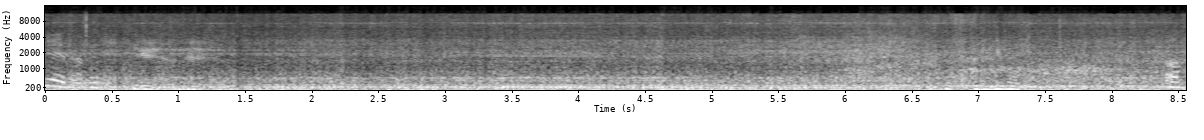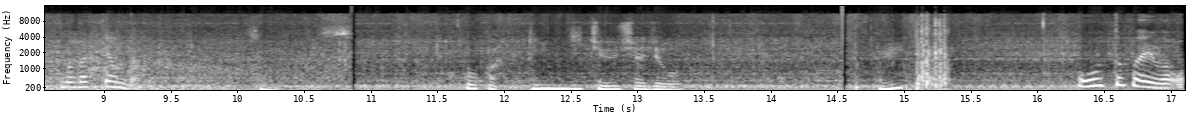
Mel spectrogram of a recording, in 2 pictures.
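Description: Suzuki GSR400 inline-four motorcycle engine running while riding, with road and wind noise, dropping to a low steady idle about ten seconds in. Voices talk over it in the second half.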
